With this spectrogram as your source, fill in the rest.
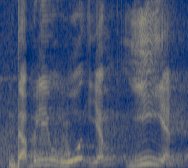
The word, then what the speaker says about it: women: what is a woman w-o-m-a-n it should be pronounced as woman w-o-m-e-n that should be pronounced as women woman means singular m-e-n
